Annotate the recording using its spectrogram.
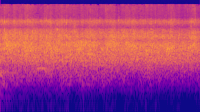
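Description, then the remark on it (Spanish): A crowd applauds for the Lord steadily, a dense, continuous wash of clapping that stays loud and even for a few seconds without any voices rising above it. “Denle el aplauso que se lo va a dar al Señor.”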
